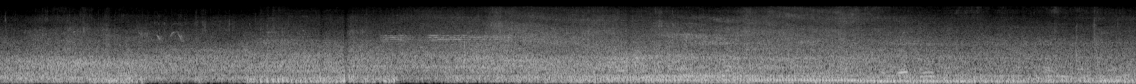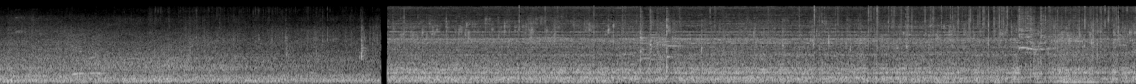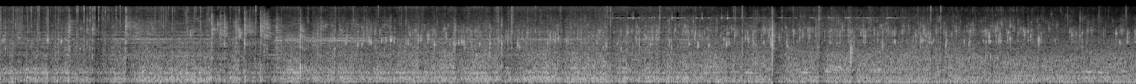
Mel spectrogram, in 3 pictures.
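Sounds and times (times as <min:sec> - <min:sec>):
road traffic: 0:00.0 - 0:34.0
oil frying in a wok: 0:13.2 - 0:34.0.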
